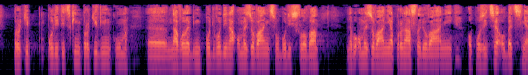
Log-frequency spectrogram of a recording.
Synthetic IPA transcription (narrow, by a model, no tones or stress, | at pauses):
pɾo̞cɪpo̞lɪt̪ɪt͡skiːmpɾo̞cɪvɲiːkuːm | navo̞lɛbɲiːpo̞dvo̞dɪnaʔo̞mɛzo̞vaːɲiːsvo̞bo̞dɪslo̞va | nɛbo̞ʔomɛzo̞vaːɲiːapɾo̞naːslɛdo̞vaːɲiːʔo̞po̞zɪt͡sɛʔo̞bɛt͡sɲɛ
